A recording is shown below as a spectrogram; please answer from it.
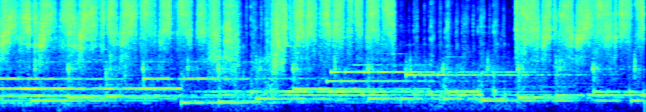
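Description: A flat-bladed hand trowel scraping cement slurry across the top of a cast concrete slab in quick, repeated strokes. It eases off midway and picks up again near the end, over background music.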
